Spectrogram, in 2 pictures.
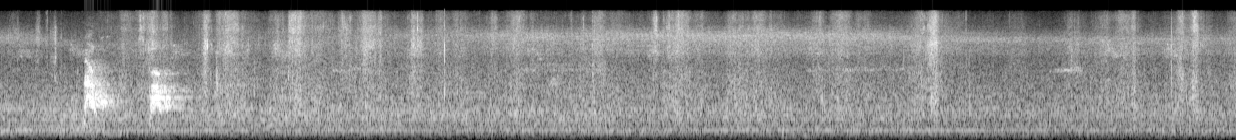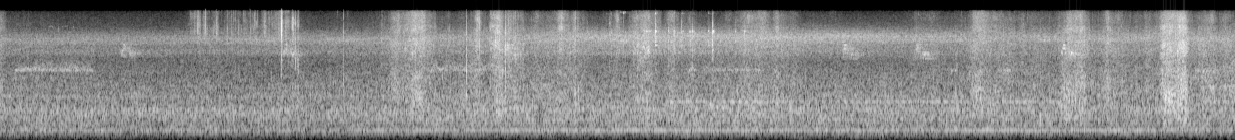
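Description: A dog barking twice, short barks about one and two seconds in, over a steady faint outdoor background with scattered small clicks and rustles.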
